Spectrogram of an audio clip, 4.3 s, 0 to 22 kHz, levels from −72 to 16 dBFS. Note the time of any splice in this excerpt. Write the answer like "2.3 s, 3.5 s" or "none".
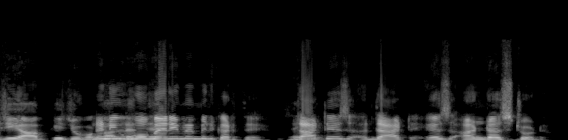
none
